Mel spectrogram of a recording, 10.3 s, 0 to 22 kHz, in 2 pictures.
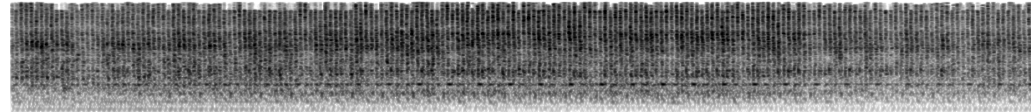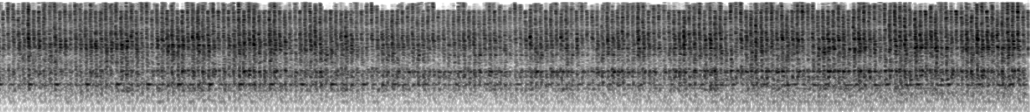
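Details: BMW E90 325d with N57 diesel idling; steady, fairly quick tick over diesel clatter, no fault codes on diagnostic tool; owner suspects lifters; cause unconfirmed.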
